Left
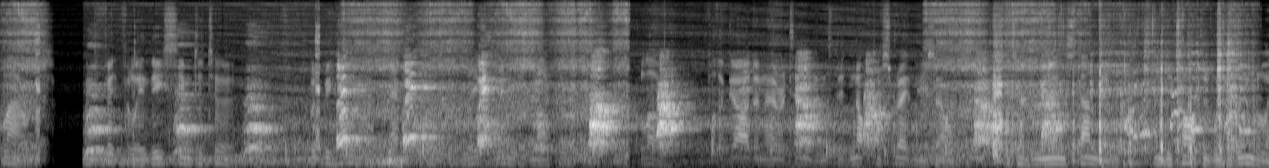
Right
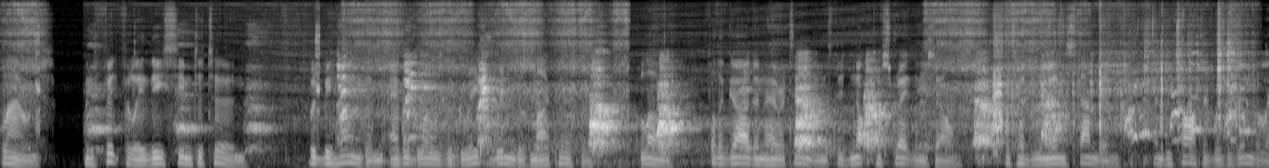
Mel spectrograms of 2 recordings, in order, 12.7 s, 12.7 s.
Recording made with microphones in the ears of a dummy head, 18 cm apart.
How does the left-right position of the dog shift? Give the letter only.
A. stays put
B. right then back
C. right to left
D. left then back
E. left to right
E.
